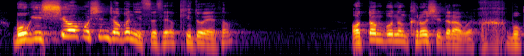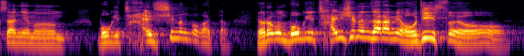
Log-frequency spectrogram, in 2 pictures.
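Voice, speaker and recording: The pitch swings very widely. The tone is animated. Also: man, high pitch for a man, moderate pace. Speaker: pastor. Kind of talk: sermon. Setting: church.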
